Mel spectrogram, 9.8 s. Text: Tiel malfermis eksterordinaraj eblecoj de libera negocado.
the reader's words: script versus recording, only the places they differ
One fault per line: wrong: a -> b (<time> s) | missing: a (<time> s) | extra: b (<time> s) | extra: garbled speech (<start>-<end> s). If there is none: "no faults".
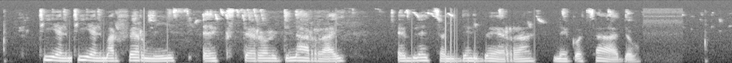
extra: tiel (1.0 s)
